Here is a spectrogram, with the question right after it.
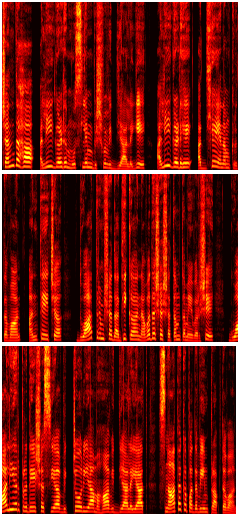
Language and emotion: Sanskrit, neutral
